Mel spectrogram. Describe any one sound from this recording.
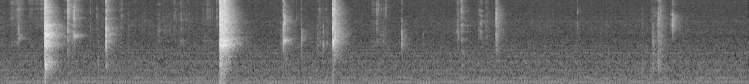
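Small metal parts click and clatter in someone's hands.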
